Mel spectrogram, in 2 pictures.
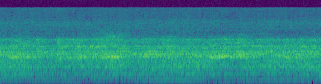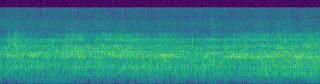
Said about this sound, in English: It's planes. The RAF. Good old RAF. I wonder what they intend doing.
